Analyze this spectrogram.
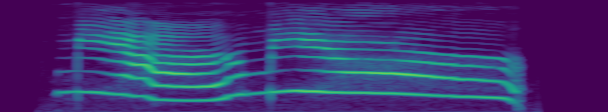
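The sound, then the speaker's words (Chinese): Heidi the cat, stuck in a door hole, lets out one long, drawn-out yowling meow, rising and wavering before breaking off abruptly. It is loud, with no other sounds around it. “喵！ 海蒂大叫。他呻吟着，叫喊着。”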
